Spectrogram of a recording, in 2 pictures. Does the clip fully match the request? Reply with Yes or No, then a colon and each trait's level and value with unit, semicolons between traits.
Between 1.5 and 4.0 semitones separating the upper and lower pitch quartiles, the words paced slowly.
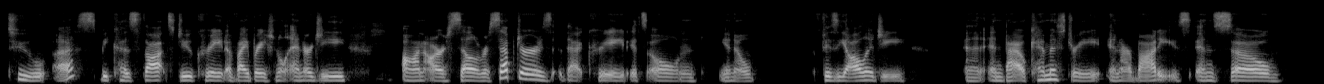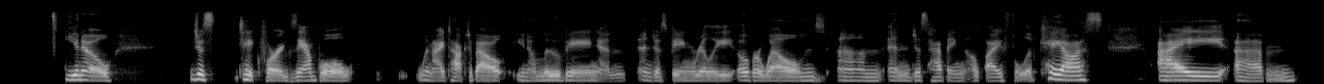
Yes: average, 2.8 semitones; slow, 130 wpm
